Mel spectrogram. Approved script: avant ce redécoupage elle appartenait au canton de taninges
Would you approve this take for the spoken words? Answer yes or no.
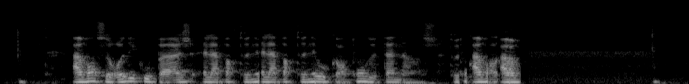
no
